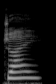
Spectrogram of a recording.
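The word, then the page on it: zhuai: tone 1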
